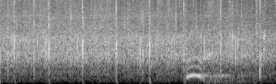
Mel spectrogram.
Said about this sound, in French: Voilà, applaudissez-la chaleureusement s'il vous plaît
